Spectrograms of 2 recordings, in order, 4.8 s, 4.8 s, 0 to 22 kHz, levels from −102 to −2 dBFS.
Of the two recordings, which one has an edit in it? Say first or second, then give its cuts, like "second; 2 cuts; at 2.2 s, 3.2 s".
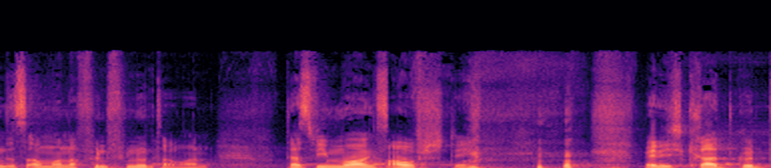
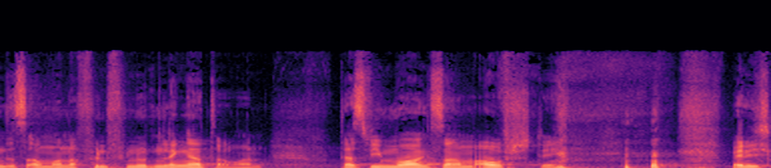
first; 2 cuts; at 0.9 s, 2.4 s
